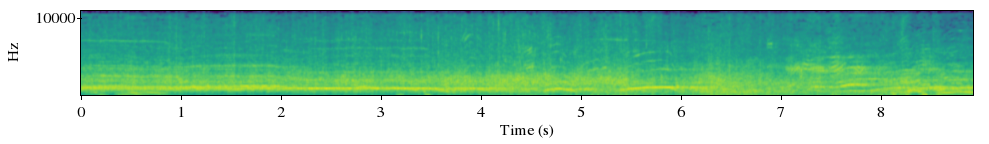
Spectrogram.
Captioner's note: cheering and Applause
